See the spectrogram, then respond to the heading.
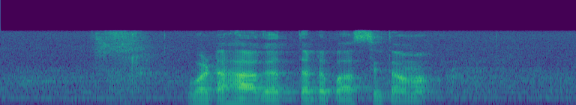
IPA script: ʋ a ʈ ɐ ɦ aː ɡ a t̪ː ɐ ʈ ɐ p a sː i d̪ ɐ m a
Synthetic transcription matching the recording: ʋ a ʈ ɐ ɦ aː ɡ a t̪ː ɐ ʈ ə p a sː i t̪ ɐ m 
